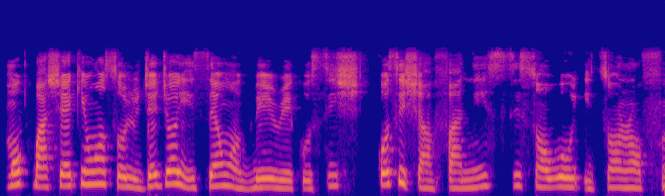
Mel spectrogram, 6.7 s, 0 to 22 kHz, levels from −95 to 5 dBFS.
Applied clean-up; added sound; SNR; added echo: neural mask model Resemble Enhance denoiser.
